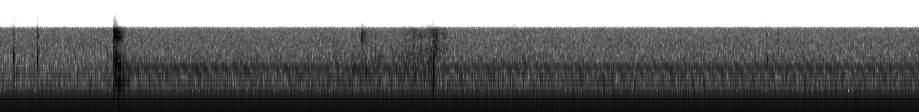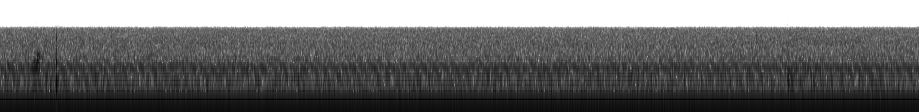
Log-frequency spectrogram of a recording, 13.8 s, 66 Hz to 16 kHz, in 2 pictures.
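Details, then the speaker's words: Late-1940s GE tube radio chassis, recapped with new volume control, warming up with volume fully down: low steady mains hum with buzzy overtones. Sounds like filter-capacitor hum; actual fault was filter capacitor negatives wired to chassis instead of B- circuit ground. "that's with the volume all the way turned down that definitely sounds like a defective filter capacitor"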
